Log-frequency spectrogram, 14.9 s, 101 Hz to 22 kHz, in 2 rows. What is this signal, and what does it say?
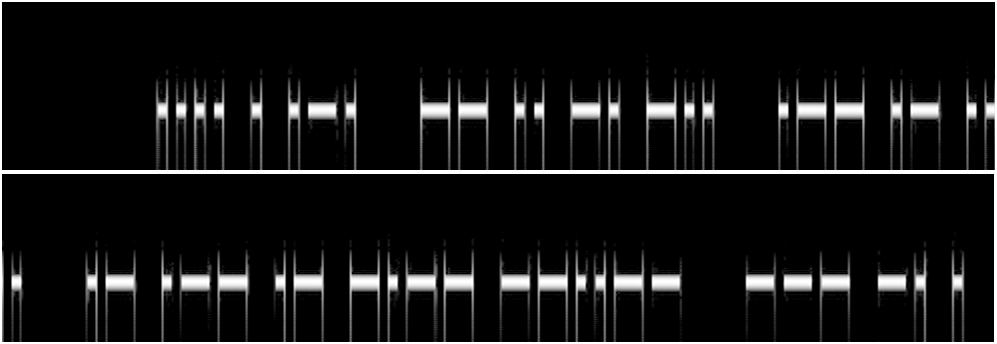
Morse code, heard as a keyed tone, about 17 wpm, 700 Hz. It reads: HER MIND WAS AWAY, ONE
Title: Sentences from Top 1500 Words 17wpm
